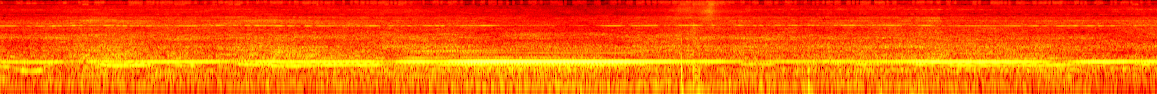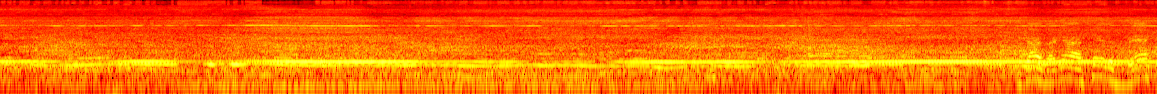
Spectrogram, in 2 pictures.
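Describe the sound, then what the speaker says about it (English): A Dirt Devil Endura Reach vacuum cleaner runs steadily and loudly throughout, a constant motor whine and airflow roar with a slight rise partway through. "this vacuum's doing a really good job on keeping the floor clean"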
